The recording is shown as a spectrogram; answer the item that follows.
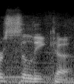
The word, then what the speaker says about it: Celica: know i'd say yeah is this celica or celica but i think uh americans especially can be more prone to pronouncing it celica yeah which is a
